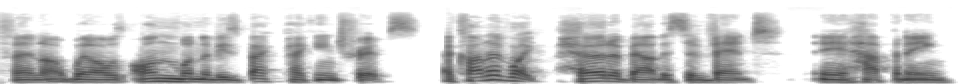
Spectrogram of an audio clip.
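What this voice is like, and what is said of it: Australian accent. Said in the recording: “as you can tell by my accent, this is not a nasal infection. This is an Australian accent.”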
